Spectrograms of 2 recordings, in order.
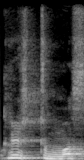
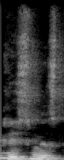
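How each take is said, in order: First: The t is pronounced in the middle. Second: The t is silent in the middle. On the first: The speaker calls it wrong. "इसको हम क्रिस्टमस नहीं बोलते" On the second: The speaker calls it right. "इसको हम क्या बोलते हैं"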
